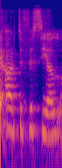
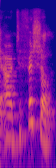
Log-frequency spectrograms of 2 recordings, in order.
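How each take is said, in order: First: Artificial with s, ar-ti-fi-si-al; wrong pronunciation. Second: Artificial with sh, ar-ti-fi-shəl; correct pronunciation. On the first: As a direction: sound the c in artificial as s. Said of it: "I will not say artificial". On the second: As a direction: say artificial as ar-ti-fish-əl. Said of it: "I will say artificial". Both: Shown as a demonstration.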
